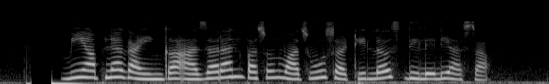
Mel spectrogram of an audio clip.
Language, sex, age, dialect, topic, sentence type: Marathi, female, 18-24, Southern Konkan, agriculture, statement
